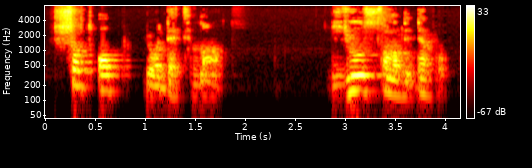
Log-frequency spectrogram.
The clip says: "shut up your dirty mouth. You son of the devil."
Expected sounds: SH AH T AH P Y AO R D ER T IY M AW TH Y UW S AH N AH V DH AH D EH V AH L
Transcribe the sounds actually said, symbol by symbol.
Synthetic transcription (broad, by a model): SH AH T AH P Y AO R D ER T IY M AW T Y UW S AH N AH V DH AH D EH V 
